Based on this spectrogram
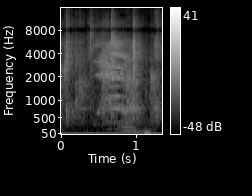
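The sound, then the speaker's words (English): A brief patter of audience clapping at a gig, a soft, dense crackle of many hands that swells slightly midway through and mixes with faint crowd murmur. “I was expecting at least the Americans to clap that.”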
